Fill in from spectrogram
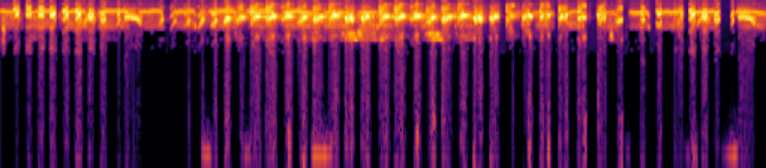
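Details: Vietnamese 'janda'-style swiftlet lure sound, a continuous fast high-pitched twittering made of crowded chirps and trills, with a few short breaks near the end.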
